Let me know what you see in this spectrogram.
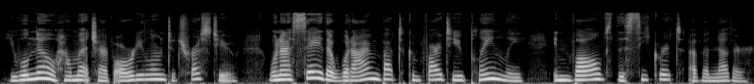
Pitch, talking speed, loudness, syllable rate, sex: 205 Hz, 240 wpm, -17 LUFS, 6.1 syllables/s, female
